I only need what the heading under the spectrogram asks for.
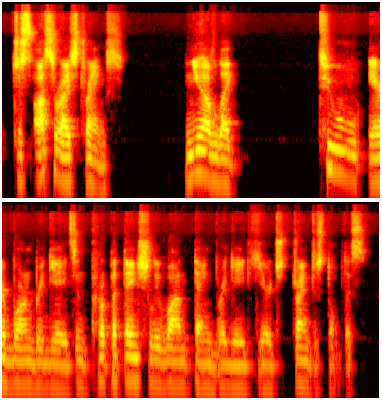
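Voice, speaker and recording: On a very clean recording with a silent background, a man with a non-native accent and a very deep, low pitch talks at a fairly slow pace. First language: not English. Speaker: live stream military analyst. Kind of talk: live stream commentary. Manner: halting.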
